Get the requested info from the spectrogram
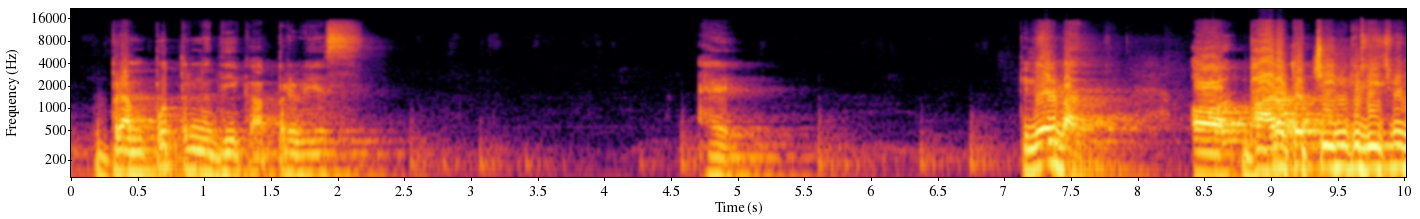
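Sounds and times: marker pen writing on whiteboard: 0.8 - 8.0.

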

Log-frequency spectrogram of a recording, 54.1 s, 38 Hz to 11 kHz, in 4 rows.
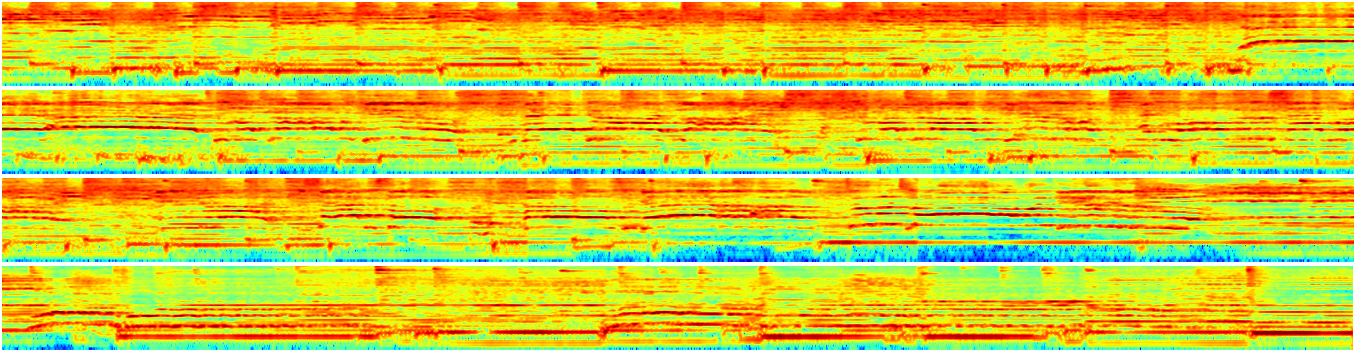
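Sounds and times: backing music: 0.0 - 54.0
low instrumental accompaniment: 0.0 - 54.0
woman singing into a microphone: 12.3 - 45.0, 46.4 - 53.4.

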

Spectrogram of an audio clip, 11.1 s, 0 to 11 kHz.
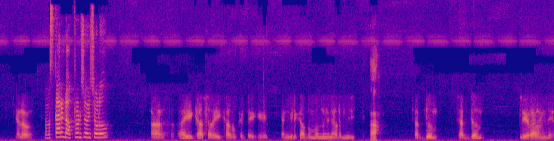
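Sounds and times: person talking: 3.0 - 7.6, 8.3 - 9.6, 10.4 - 11.0.

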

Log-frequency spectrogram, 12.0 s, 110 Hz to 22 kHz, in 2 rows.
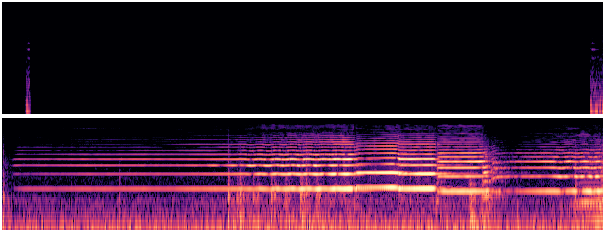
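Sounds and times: lower accompanying instruments: 5.9 - 12.0
solo violin playing tango: 6.0 - 12.0.

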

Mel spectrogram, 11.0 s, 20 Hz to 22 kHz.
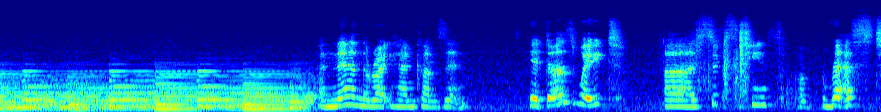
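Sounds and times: grand piano notes: 0.0 - 4.0
woman talking: 4.0 - 5.9, 6.6 - 11.0.

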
